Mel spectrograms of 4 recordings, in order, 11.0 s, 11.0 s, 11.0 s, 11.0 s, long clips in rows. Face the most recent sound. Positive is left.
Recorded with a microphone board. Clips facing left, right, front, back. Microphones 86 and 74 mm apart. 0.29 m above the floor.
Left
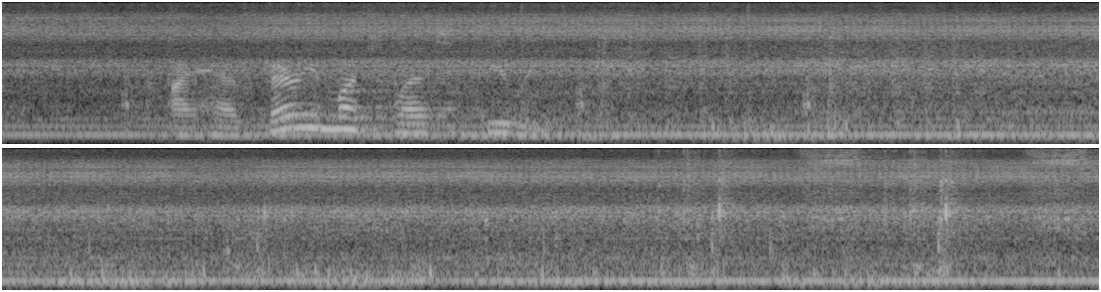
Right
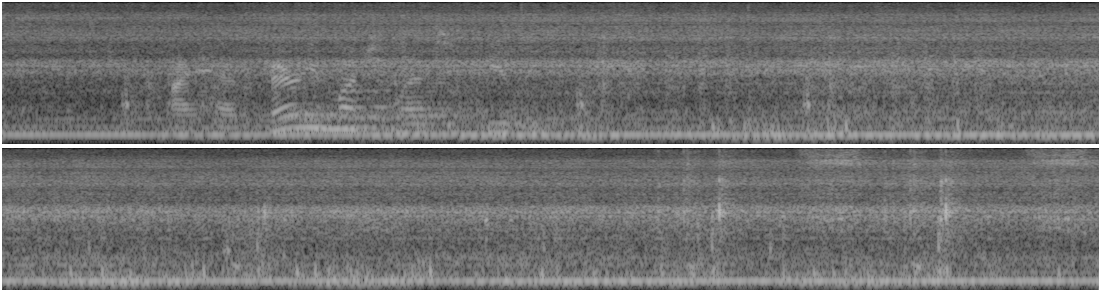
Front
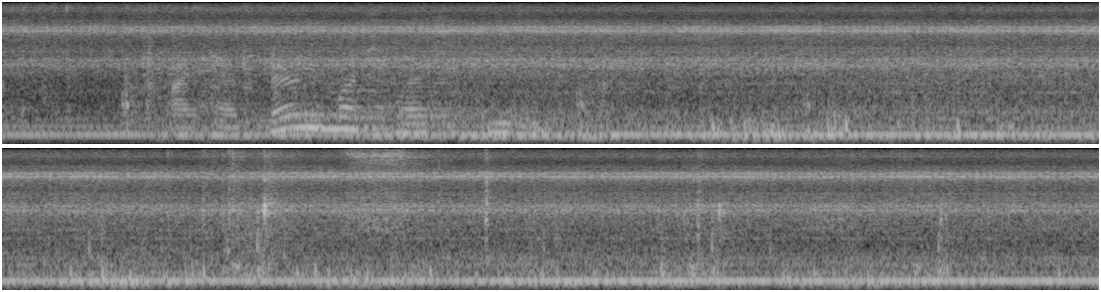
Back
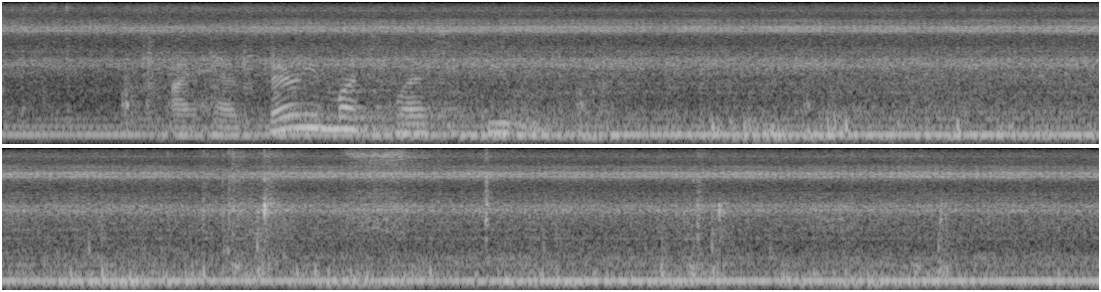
turn(degrees=150)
